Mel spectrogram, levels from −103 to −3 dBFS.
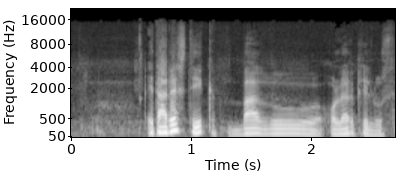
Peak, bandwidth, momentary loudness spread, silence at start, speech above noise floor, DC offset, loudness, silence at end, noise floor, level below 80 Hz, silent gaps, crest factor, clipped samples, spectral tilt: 0 dBFS; 13 kHz; 9 LU; 0.2 s; 27 dB; under 0.1%; -17 LUFS; 0.1 s; -43 dBFS; -46 dBFS; none; 16 dB; under 0.1%; -8 dB/octave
